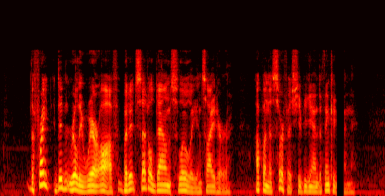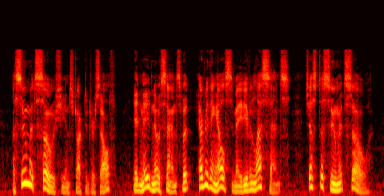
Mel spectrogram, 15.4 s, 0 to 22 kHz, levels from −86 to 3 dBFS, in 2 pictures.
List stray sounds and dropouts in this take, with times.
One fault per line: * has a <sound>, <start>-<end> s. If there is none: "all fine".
* has a dropout, 6.7-6.9 s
